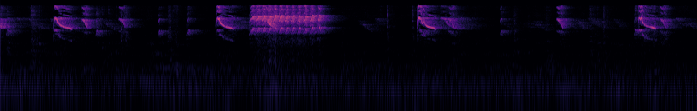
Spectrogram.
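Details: High-pitched calls of a female white-eye, meant to arouse males so they sing: brief, sharp, downslurred chirps every second or so, plus one extended shimmering high trill, over a faint low background hum.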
